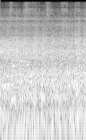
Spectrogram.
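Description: Passenger train running on its rails, a dense continuous rumble with rattling carriage noise close around, steady throughout with no clear gaps.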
